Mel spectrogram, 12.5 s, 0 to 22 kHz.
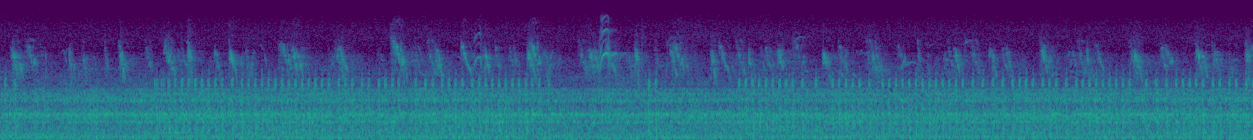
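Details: Garganey recorded on 13 April 2019 alongside Eurasian teal: a dry, rapid rattling of clicks in two long runs of several seconds each, over steady loud broadband noise and many short high chirps from other birds.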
